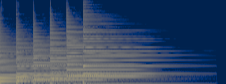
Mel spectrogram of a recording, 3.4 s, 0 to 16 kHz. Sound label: A sharp 6th Add 9th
